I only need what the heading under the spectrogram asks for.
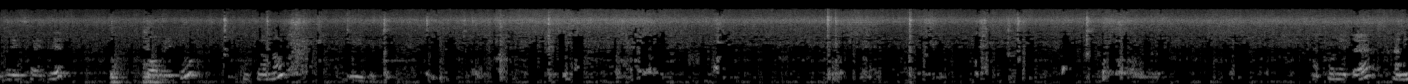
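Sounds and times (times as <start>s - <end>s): food sizzling in hot oil: 0.0s - 14.0s
spatula scraping a pot: 2.2s - 7.5s, 8.1s - 12.8s.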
